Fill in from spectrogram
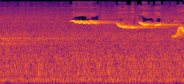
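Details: Brown Creeper call: very high-pitched, thin, sibilant notes lasting a couple of seconds, a few brief wavering seeps in quick succession.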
